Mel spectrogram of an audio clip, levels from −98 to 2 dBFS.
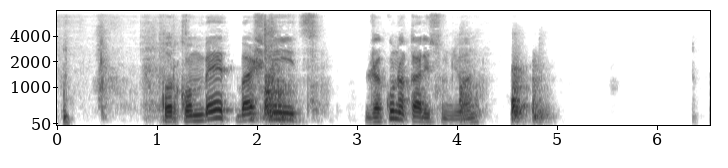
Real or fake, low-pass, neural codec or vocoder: real; 7.2 kHz; none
